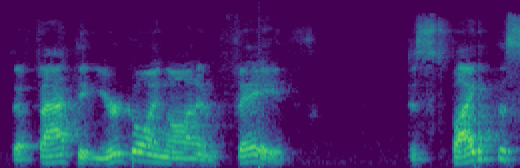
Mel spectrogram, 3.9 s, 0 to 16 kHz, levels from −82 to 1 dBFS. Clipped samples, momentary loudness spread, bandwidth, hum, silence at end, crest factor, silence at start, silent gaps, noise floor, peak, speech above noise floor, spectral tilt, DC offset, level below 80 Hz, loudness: under 0.1%; 14 LU; 12 kHz; none; 0 s; 18 dB; 0.1 s; none; -76 dBFS; -6 dBFS; 53 dB; -4 dB/octave; under 0.1%; -64 dBFS; -23 LUFS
